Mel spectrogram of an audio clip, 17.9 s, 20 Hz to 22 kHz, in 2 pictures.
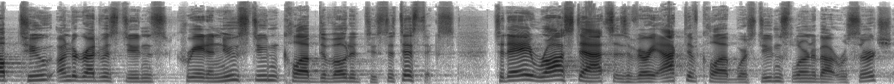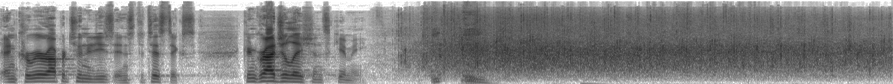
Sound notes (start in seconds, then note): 12.8 applause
